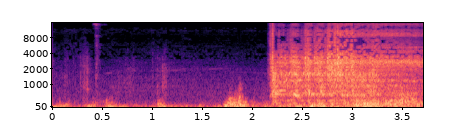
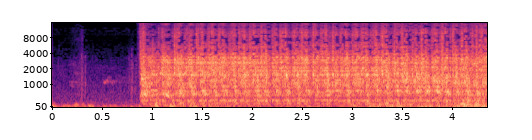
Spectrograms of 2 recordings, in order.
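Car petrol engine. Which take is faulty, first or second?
first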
